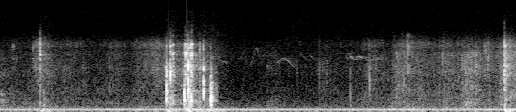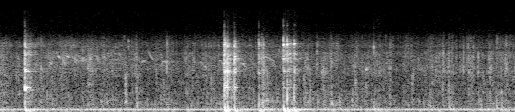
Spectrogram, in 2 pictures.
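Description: A few sharp clicks and knocks of pistols being handled and set down on a wooden wagon bed, a cluster about two seconds in and more near the middle and later on, over a steady low hum.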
